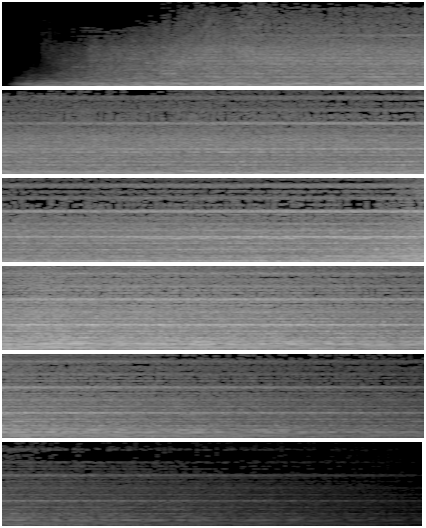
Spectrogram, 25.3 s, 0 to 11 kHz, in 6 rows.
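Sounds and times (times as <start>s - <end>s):
strings: 0.9s - 22.6s
cinematic orchestral tension drone: 2.9s - 21.6s.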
